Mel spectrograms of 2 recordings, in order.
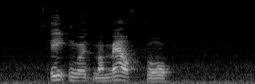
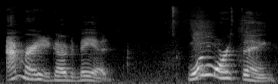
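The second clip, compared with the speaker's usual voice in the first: usual speaking voice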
